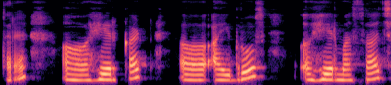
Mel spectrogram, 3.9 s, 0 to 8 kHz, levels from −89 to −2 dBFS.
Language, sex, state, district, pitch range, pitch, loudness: Kannada, female, Karnataka, Shimoga, 185-240 Hz, 200 Hz, -18 LUFS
